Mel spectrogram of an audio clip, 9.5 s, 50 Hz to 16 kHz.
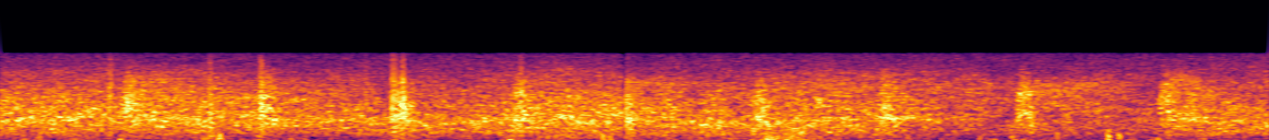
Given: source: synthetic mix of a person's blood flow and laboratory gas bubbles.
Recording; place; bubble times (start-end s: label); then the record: Doppler ultrasound of blood flow; subclavian vein
6.10-6.20 s: bubbles
From the record:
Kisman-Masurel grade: 111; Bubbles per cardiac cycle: 1 to 2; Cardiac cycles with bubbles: 1 to 10%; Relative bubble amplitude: barely perceptible (0.100 to 0.250); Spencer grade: 1 (occasional bubble signal discernible with the cardiac motion signal, with majority of cardiac periods free of bubbles); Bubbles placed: anywhere in the cardiac cycle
